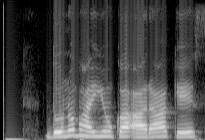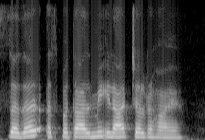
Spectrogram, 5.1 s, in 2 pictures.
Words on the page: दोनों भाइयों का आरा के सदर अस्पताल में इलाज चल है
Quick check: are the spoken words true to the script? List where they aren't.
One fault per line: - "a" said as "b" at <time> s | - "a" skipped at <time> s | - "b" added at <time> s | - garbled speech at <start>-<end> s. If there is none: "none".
- "रहा" added at 4.4 s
